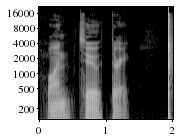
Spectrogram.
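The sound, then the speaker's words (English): A single sharp hand clap used to sync a call recording. It rings out alone after a few short spoken words. “Let's clap in one more time because you're lagging.”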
